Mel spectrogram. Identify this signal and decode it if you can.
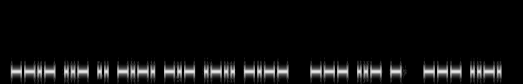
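Morse code, heard as a keyed tone, about 37 wpm, 600 Hz. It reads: QUICKLY OUT OF
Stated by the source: Morse practice at 36 wpm, text of Ken Follett's novel Never, from CW med Gnister.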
